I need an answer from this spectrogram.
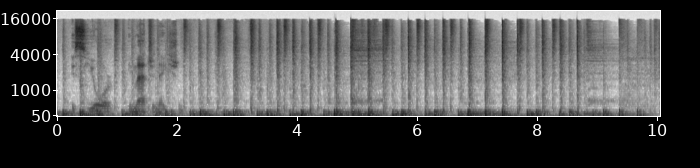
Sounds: cymbal, percussion, drum kit, drum, snare drum, bass drum, drum roll, rimshot, hi-hat

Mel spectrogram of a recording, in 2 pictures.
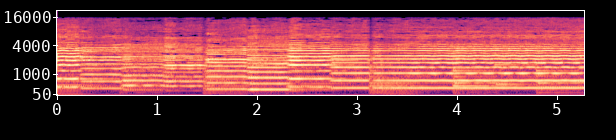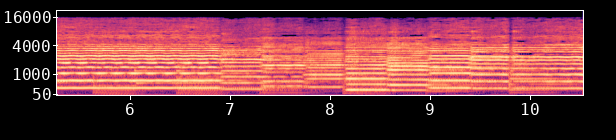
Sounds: fiddle, bowed string instrument

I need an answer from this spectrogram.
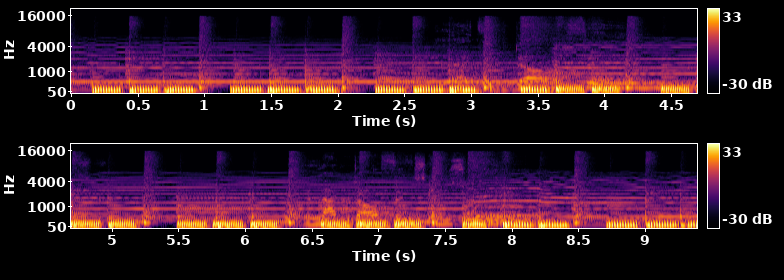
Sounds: music, guitar, electric guitar, musical instrument, bass guitar

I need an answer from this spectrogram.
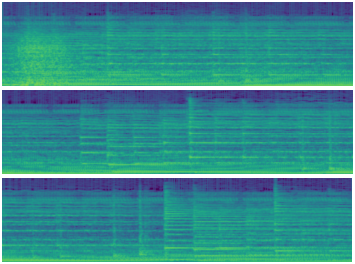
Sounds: music

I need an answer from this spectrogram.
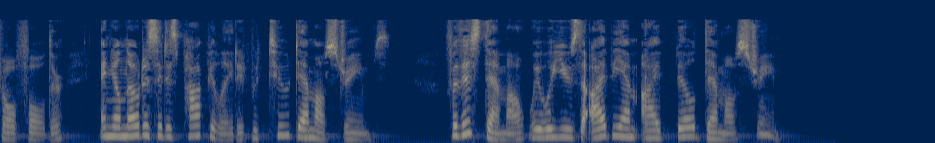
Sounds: speech

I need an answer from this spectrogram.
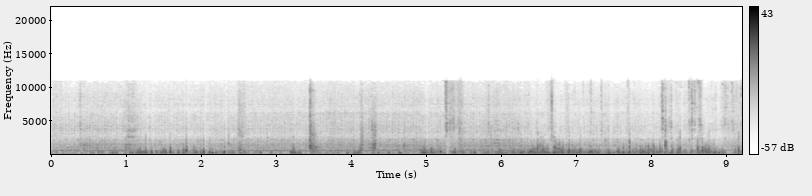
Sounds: motor vehicle (road), car, vehicle

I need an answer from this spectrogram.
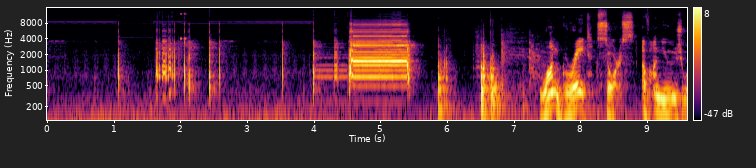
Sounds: speech

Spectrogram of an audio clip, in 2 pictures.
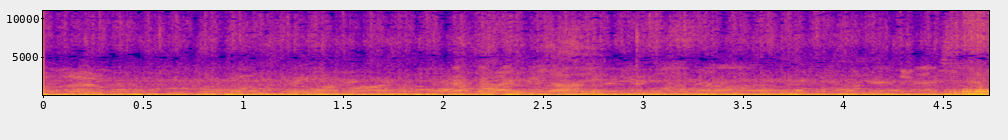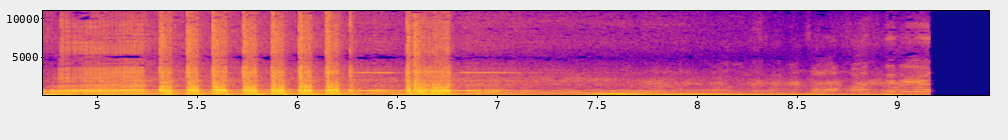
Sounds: speech

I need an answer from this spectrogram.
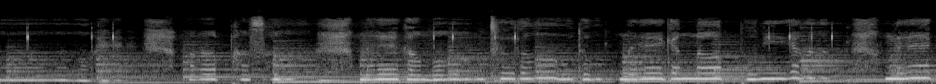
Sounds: music

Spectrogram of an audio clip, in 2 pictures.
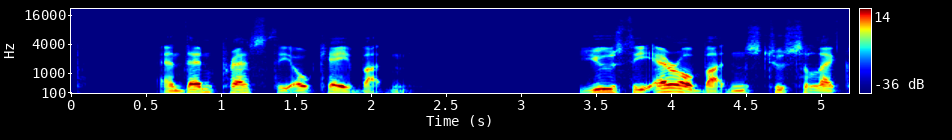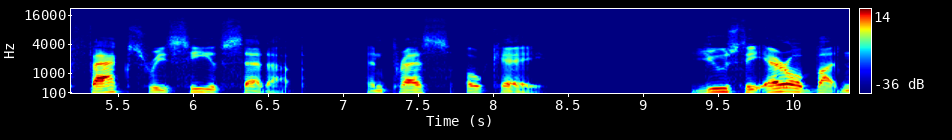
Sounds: speech

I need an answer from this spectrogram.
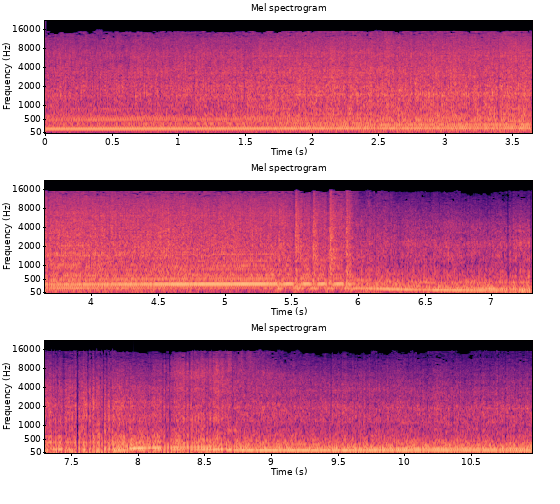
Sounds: vehicle, car

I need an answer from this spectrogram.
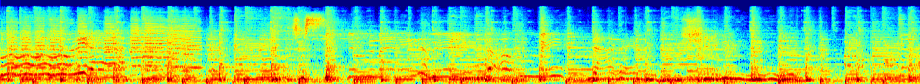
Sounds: music, ska, singing

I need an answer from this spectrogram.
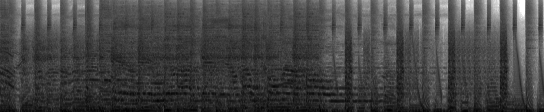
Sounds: music, drum machine

